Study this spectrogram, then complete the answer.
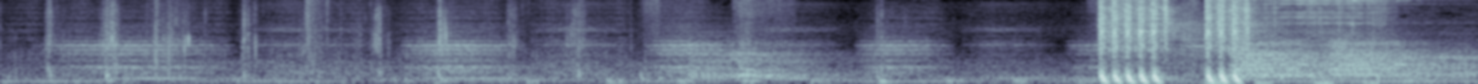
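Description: Gunfire in the video game Generation Zero: soft scuffing steps and movement, then two sharp, loud bursts of rapid automatic fire close together near the end.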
